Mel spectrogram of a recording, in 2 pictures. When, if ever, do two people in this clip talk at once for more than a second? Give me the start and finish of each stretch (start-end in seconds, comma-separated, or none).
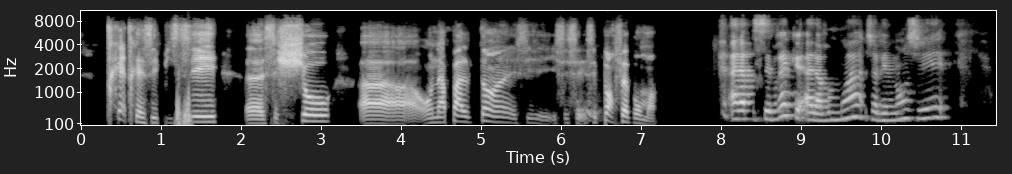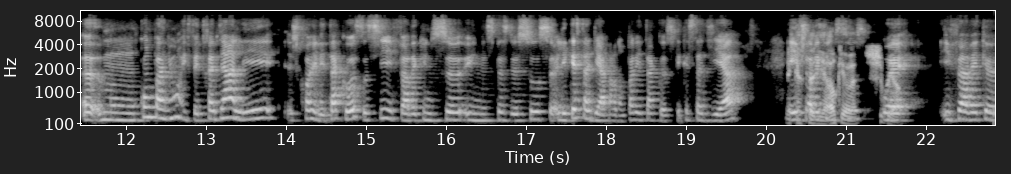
20.3-21.7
